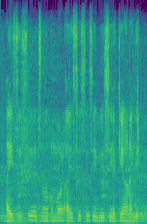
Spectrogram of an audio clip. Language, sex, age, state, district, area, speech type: Malayalam, male, 18-30, Kerala, Idukki, rural, spontaneous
